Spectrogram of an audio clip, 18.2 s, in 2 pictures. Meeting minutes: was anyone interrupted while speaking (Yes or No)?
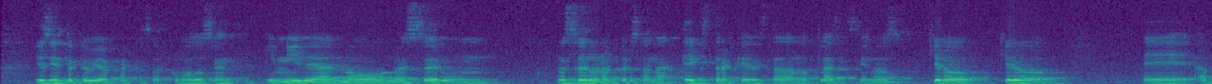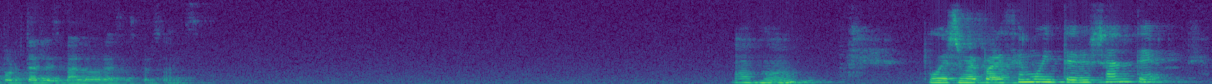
No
